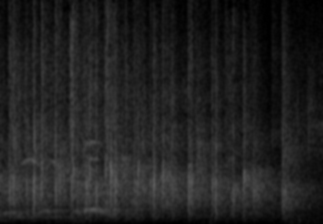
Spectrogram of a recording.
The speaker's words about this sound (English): Why don't you come join us? A little applause is appropriate.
